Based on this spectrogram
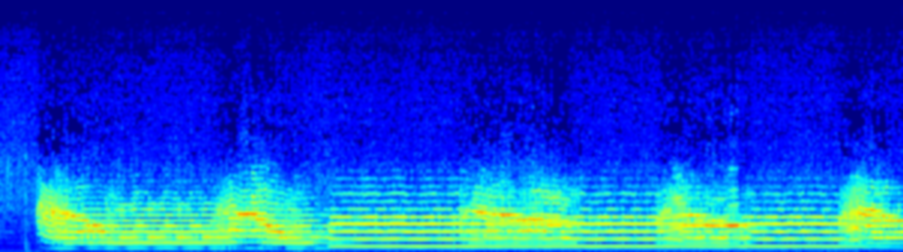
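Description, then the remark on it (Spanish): A trumpet blown badly, squealing through long, wavering notes that bend and slide in pitch, loud, with no talking, rather like a yowling cat. “A ver, sargento, por favor, permítame la trompeta para tocarla ahora yo.”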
